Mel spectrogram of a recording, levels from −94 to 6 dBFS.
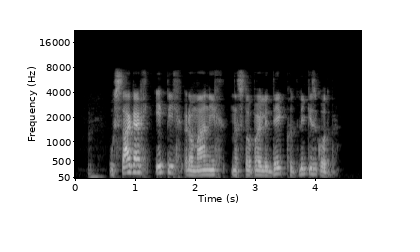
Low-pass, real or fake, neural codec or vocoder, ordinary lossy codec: none; real; none; none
